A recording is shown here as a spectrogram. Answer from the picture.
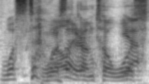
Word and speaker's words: Worcester: It's pronounced Worcester.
